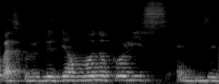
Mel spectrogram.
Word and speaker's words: Monopolis: Apparemment, le seul truc c'était la prononciation sur le nom parce qu'au lieu de dire Monopolis, elle disait Monopolie et je ne sais pas pourquoi elle est restée là-dessus mais c'était vraiment pas mal.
